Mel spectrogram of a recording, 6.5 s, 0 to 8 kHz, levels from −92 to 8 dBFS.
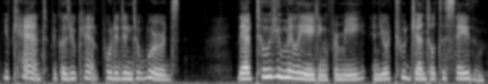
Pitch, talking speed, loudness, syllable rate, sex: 200 Hz, 195 wpm, -18 LUFS, 5.5 syllables/s, female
